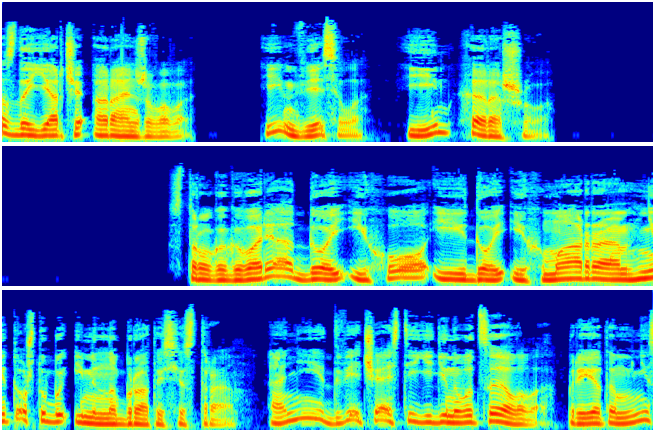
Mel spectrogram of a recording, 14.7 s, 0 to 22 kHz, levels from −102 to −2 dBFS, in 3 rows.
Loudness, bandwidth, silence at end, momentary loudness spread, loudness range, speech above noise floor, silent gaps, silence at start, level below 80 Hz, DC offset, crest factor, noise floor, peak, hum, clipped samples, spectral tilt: -20 LUFS; 13 kHz; 0 s; 10 LU; 6 LU; over 70 dB; 1.46-1.55 s, 1.61-1.94 s, 2.91-2.95 s, 4.15-6.12 s; 0 s; -54 dBFS; under 0.1%; 14 dB; under -90 dBFS; -6 dBFS; none; under 0.1%; -6 dB/octave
